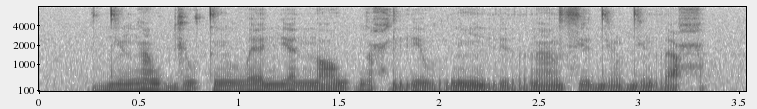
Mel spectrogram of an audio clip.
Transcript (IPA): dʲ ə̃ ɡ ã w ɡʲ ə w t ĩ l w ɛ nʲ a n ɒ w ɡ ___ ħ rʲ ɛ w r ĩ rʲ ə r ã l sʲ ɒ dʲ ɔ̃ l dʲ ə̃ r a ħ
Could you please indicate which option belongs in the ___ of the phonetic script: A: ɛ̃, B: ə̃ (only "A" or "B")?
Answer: B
